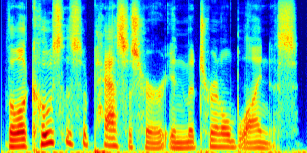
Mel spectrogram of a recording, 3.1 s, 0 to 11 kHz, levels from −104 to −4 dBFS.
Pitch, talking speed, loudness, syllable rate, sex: 145 Hz, 135 wpm, -18 LUFS, 4.7 syllables/s, male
